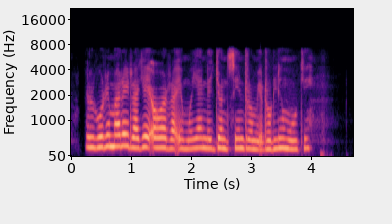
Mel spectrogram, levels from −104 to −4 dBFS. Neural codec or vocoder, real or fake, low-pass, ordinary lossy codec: none; real; 7.2 kHz; AAC, 64 kbps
